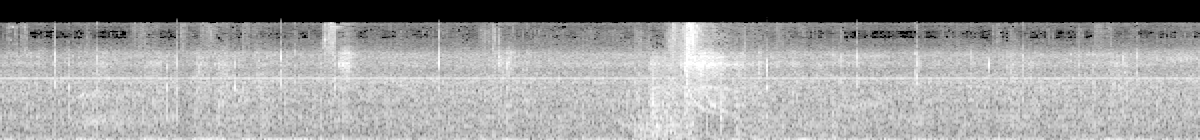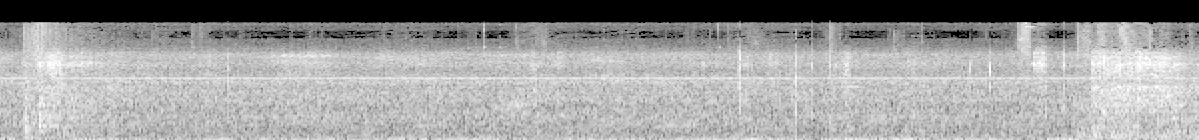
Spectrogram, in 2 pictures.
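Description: Wooden walls snap into place with short sharp clacks.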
